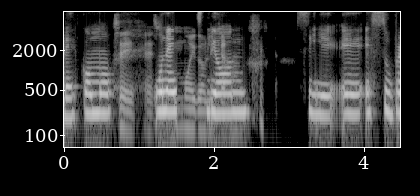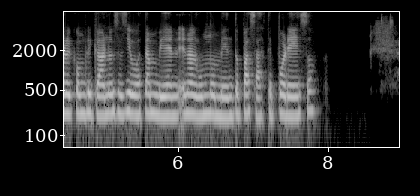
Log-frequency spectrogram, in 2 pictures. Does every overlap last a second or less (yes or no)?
no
